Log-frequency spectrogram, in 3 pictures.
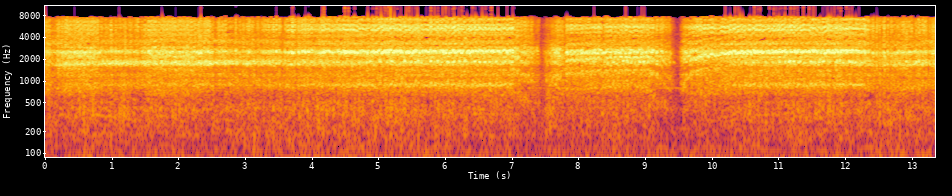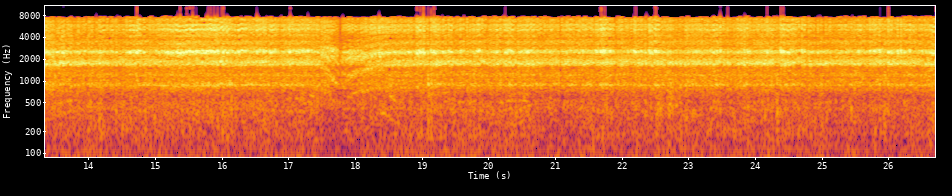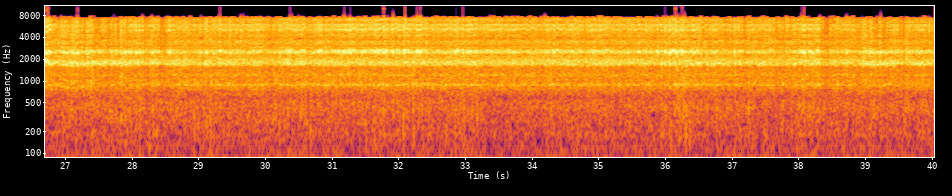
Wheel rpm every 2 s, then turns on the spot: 220, 230, 210, 150, 150, 200, 220, 230, 210, 220, 230, 240, 240, 230, 230, 230, 230, 240, 240, 230.
6-10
